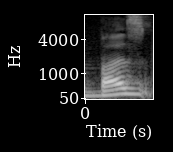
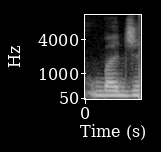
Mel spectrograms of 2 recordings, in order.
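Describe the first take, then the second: First: बज pronounced "buzz"; correct z sound. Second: बज pronounced "budge"; wrong j sound. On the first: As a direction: end बज with a clear z. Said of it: "तो इसको पढ़ें आप बज". (बज के अंत में ज़ बोलें) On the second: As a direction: end बज with a j sound. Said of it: "बज ना पढ़ें". (बज के अंत में ज बोलें) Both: Shown as a demonstration.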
